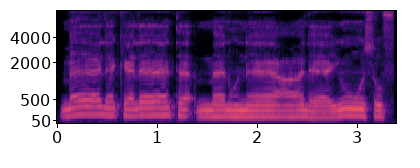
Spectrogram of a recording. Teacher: من خیلی پست کردم و کوتاه خواندم صدای ضمه رو، تأمنون نگفتم که این اظهار می شود. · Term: راوم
